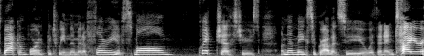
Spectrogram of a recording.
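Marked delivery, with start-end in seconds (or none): none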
